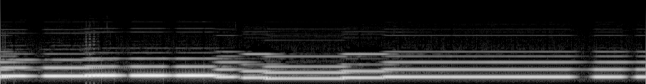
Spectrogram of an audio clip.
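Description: Electronic keyboard playing a single melody line in steady held notes: the Raga Yaman sargam phrase Ga Ma' Ma' Pa Pa Pa, Ga Re Sa Re Ga in C sharp. It steps up from Ga to Pa, dips down to Sa around the middle and climbs back to a long held Ga. It is a guide phrase for the learner to sing along with.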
